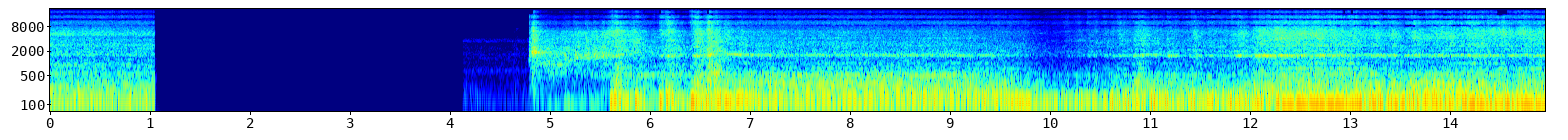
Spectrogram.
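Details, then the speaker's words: Pre-1993 Fox-body Mustang after swapping to the 1993+ style starter: short quiet crank, engine catches cleanly with no clanging or grinding and settles to a smooth idle; previously made a loud metallic clanging when starting. "All right, so as you can see, you can barely hear the car start now. Before, it would have this crazy loud kind of metal clanging weird sound."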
